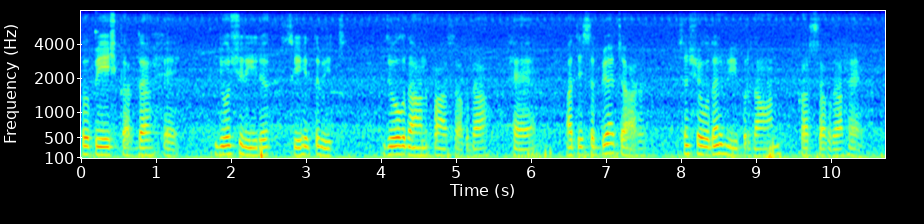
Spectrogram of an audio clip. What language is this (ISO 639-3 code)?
pan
